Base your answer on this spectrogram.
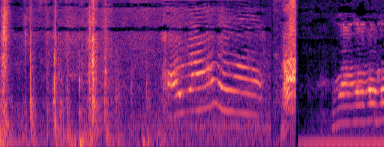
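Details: Kitten meows amid household clatter and faint voices: one long, clear meow rises then slowly falls, followed after a sharp bump by a shorter, steadier meow that climbs slightly in pitch over a low hum.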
